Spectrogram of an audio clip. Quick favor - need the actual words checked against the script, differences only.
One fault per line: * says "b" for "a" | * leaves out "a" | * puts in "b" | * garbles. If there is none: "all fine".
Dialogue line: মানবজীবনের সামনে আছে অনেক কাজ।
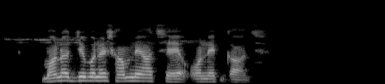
all fine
